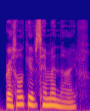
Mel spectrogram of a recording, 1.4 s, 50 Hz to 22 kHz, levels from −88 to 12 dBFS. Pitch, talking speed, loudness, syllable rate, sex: 190 Hz, 220 wpm, -16 LUFS, 6.8 syllables/s, female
